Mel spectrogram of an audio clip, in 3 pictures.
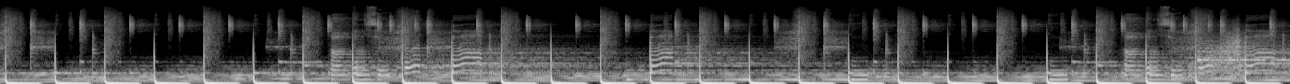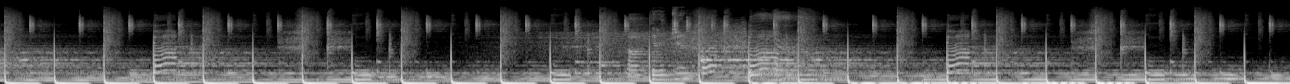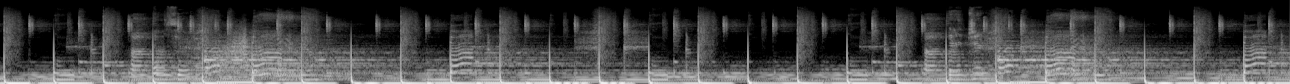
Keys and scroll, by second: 4.0 KP_4, 8.0 KP_5, 8.3 KP_0, 20.6 KP_3, 23.9 KP_3, 24.1 KP_0.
